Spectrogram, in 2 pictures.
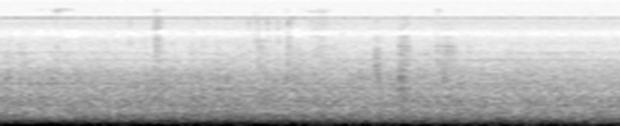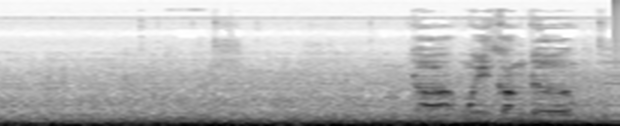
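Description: Tyres rumble on an icy road.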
